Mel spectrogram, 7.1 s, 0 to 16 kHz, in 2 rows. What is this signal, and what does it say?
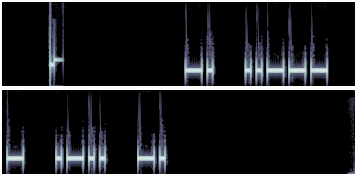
Morse code, heard as a keyed tone, about 22 wpm, spaced as for 16 wpm, 700 Hz. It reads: N2TLN
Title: USA Call Signs - 5 Characters - 2x Character Spacing - 22wpm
